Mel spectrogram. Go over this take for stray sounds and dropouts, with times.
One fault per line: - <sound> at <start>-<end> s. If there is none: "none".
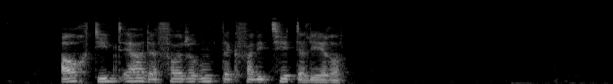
none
